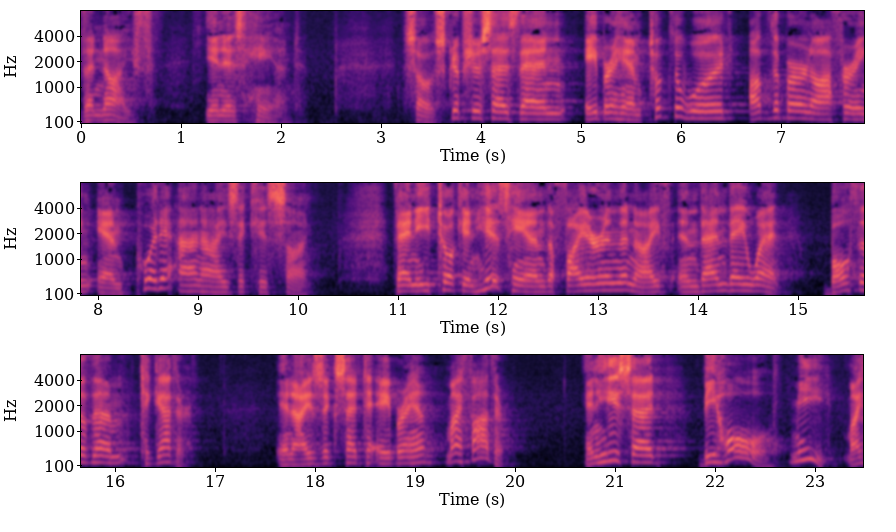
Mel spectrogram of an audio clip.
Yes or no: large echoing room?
yes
